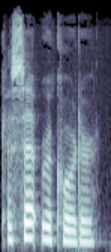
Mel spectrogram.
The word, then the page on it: cassette recorder: American English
